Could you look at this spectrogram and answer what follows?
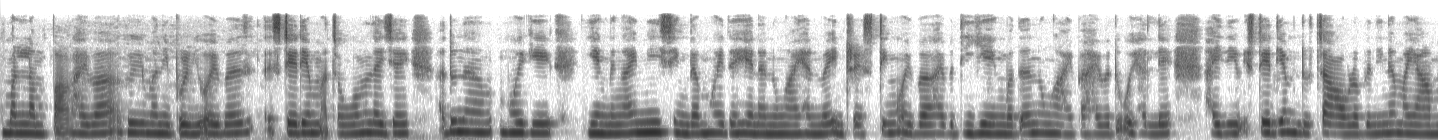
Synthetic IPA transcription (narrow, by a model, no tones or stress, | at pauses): kʰumɐlːɐmpa̰k̚ɦajbɐɐ̰kʰojɡimɐnipuɾɡiojbɐstedijɐmɐ̰t͡ʃɐwbɐmɐlɐjzɐjɐ̰dunɐmojɡijeŋnɐŋajmisiŋdɐmojdɐɦenːɐnuŋajɦɐnbɐintɾestiŋojbɐɦajbɐdijeŋbɐdɐnuŋajbɐɦajbɐdṵojɦɐlːehajdistedijɐmdut͡ʃawɾɐbɾɐninɐmɐjam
